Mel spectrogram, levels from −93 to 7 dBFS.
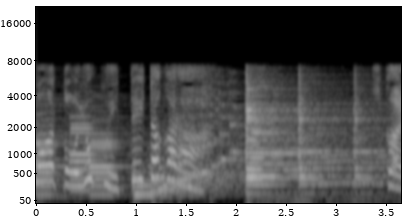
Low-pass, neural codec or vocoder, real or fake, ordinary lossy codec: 7.2 kHz; none; real; none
